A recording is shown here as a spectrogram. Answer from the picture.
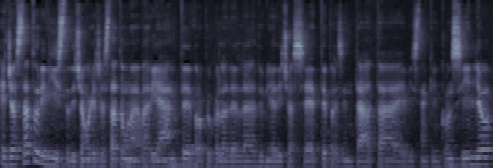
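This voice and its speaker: Light background noise sits behind a man's voice. He keeps a moderate pace and fairly even intonation. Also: hardly any pauses. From Milan, northern Italy. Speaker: race organizer and local councillor; local councillor. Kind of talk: interview. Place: studio. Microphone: studio mic.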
